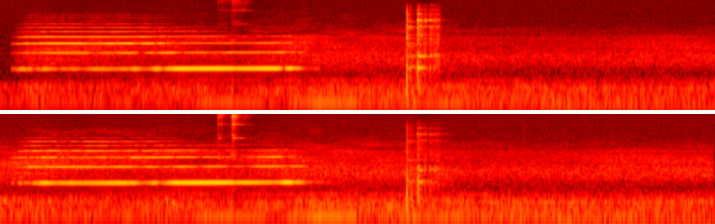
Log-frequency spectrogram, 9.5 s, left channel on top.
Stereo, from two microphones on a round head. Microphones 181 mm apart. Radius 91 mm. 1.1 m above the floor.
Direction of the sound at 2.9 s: 75° right (ahead or behind).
